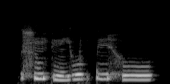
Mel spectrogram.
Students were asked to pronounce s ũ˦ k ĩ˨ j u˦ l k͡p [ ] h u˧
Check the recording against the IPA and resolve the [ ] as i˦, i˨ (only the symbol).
i˦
